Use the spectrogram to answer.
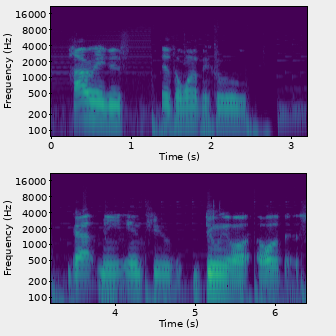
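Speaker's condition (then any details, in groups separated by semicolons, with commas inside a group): Cerebral palsy; present from birth, lower limbs affected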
